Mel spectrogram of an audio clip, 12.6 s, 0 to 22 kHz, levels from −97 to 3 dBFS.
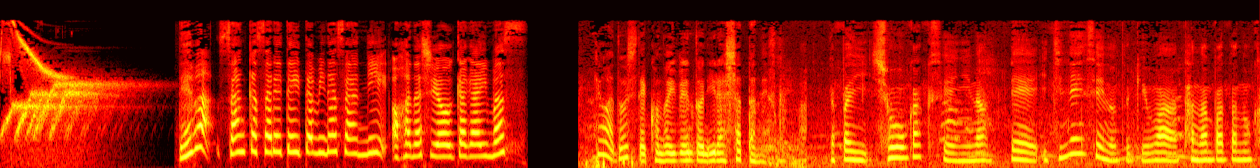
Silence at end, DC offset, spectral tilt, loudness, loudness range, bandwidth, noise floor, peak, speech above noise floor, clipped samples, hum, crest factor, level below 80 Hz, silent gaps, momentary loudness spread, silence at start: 0 s; under 0.1%; -4.5 dB/octave; -19 LUFS; 2 LU; 13.5 kHz; -51 dBFS; -4 dBFS; 32 dB; under 0.1%; none; 14 dB; -44 dBFS; 5.28-5.78 s; 8 LU; 0 s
